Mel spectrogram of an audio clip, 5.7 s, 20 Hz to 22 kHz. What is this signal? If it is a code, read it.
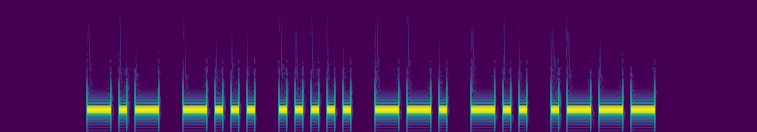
Morse code, heard as a keyed tone, about 20 wpm, 700 Hz. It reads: KB5GDJ
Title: USA Call Signs Repeated 2x 20wpm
